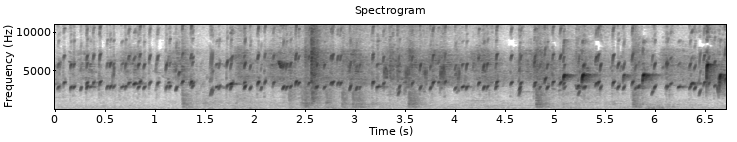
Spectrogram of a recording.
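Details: European goldfinch twitter with mating and readiness calls, meant to draw males out of silence into song. Quick high chirps run throughout, broken by several dull knocks and clicks.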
